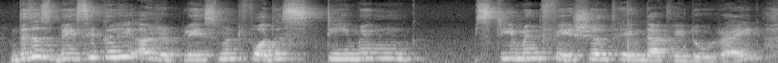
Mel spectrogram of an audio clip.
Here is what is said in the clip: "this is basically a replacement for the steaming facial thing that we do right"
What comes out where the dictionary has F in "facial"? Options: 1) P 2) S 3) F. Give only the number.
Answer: 3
